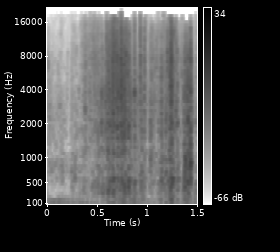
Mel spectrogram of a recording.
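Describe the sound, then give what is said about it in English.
A snack bag crinkles open with a burst of crisp, crackling plastic rustles, irregular and fairly loud, with sharper crunchy peaks toward the end and no talking. “I eat this whole goddamn bag in the car.”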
